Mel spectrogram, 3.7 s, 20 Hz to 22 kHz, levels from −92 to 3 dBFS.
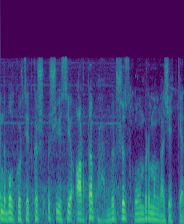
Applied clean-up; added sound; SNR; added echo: none; none; none; none.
